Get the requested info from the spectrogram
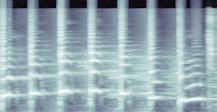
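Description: Human beatboxing: sharp percussive mouth hits, about three to four a second, over a held vocal tone that bends in pitch.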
